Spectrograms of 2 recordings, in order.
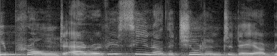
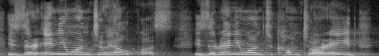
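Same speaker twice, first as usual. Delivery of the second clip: pleading call; 5 semitones higher, 3 dB louder than usual. Acted. Voicing the Imam's call for help.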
